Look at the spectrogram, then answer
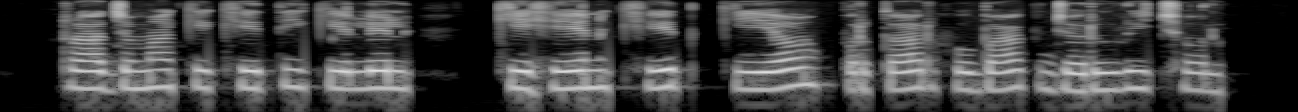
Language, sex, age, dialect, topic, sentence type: Maithili, female, 25-30, Eastern / Thethi, agriculture, question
